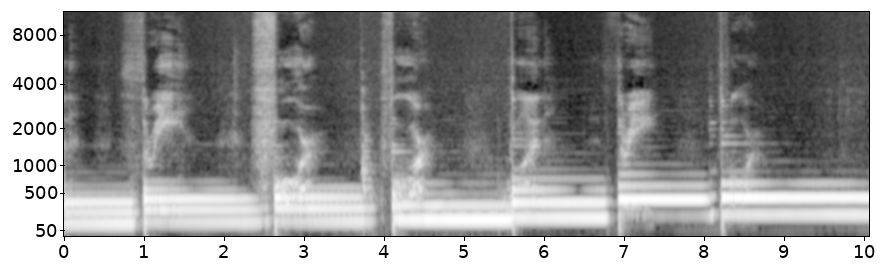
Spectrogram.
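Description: Electric bass guitar playing the upper octave of an A major scale slowly, one plucked note at a time, each ringing about a second and a half: B, C♯, D, E, F♯, G♯, then the high A, held through the last couple of seconds.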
